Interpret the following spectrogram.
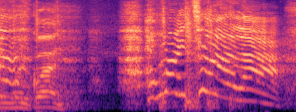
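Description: Dramatic dialogue in Taiwanese Hokkien: a man's voice speaking with strained, agitated delivery, the pitch rising high and sliding down about a second in.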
